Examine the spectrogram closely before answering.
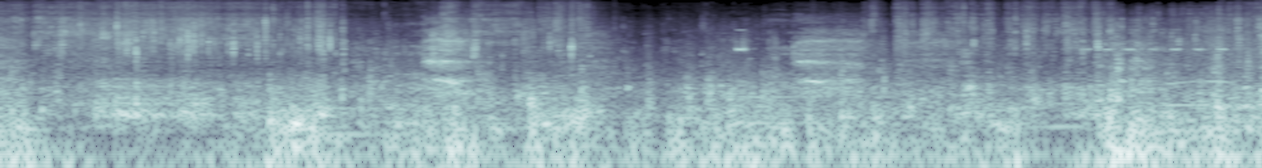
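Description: Water being poured and splashed onto a small boat's deck in an irregular trickling stream, rinsing away the blood of a freshly bled fish.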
